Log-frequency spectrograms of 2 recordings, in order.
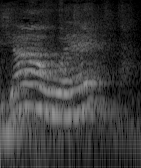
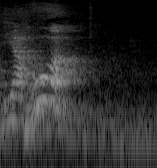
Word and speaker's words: Yahweh: Esto es una una versión de Yahweh. Sí se pronuncia Yahwe o Yahua.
